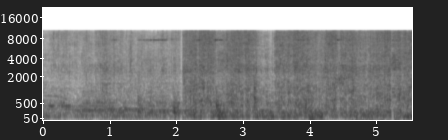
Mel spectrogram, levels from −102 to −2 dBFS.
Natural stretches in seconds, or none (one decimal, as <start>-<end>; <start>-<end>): none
